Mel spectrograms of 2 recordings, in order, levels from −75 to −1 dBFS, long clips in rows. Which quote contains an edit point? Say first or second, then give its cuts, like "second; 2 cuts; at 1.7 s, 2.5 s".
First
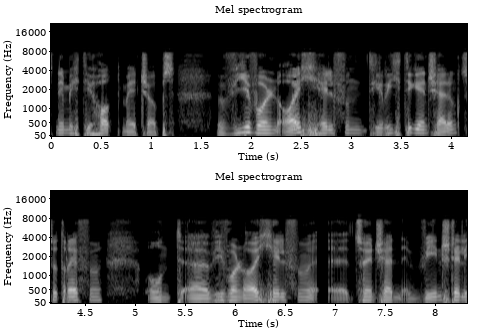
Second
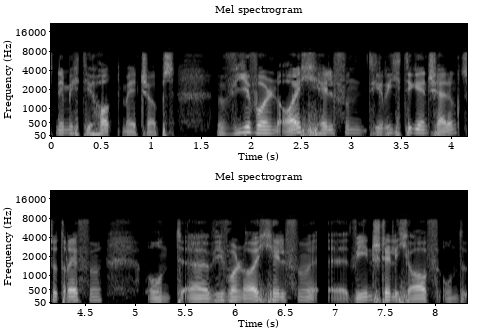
second; 1 cut; at 7.2 s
